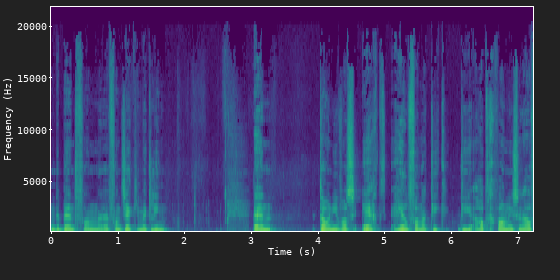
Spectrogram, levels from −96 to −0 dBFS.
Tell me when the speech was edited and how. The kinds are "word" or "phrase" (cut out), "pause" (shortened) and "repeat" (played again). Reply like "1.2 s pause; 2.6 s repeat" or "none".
3.0 s pause

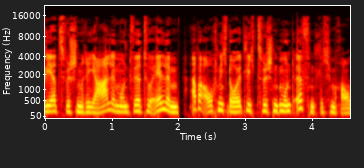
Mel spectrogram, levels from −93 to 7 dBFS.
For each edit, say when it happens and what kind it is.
2.1 s pause; 2.7 s word; 3.5 s word

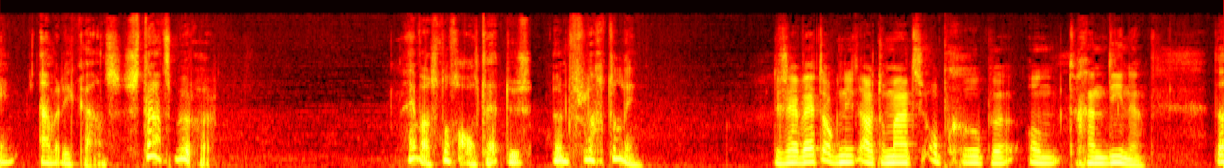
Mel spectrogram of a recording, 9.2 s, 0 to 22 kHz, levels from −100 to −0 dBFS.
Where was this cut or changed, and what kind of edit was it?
4.0 s word

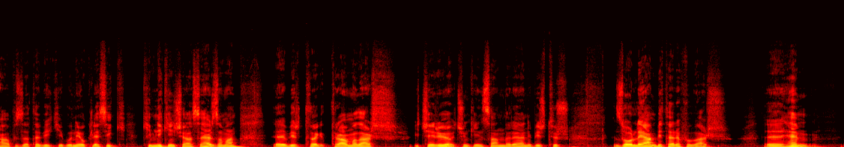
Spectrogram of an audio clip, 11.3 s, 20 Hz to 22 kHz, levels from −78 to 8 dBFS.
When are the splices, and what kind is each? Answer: none

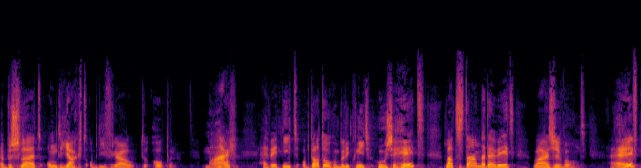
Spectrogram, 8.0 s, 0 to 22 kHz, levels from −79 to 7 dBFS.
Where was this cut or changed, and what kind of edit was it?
4.4 s word

